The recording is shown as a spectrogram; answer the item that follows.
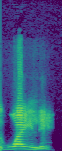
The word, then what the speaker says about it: while: While se escribe while, así se escribe, pero se dice while.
